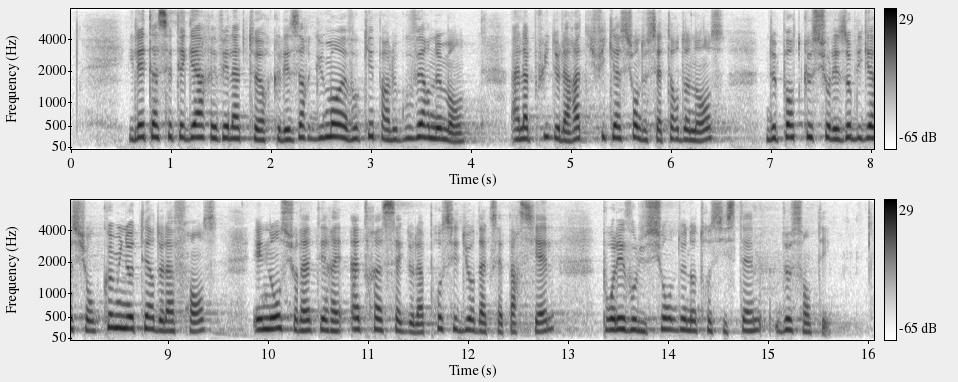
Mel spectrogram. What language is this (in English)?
French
